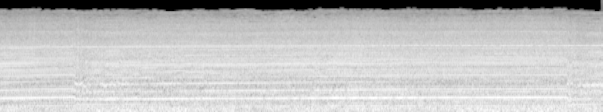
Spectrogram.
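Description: A racing car engine screams at high revs, dropping briefly at a gear change and then climbing steadily.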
